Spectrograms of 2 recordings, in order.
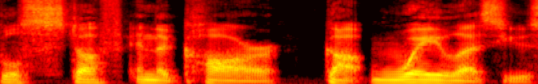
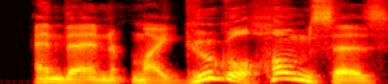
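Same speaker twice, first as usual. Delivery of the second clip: ordinary delivery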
